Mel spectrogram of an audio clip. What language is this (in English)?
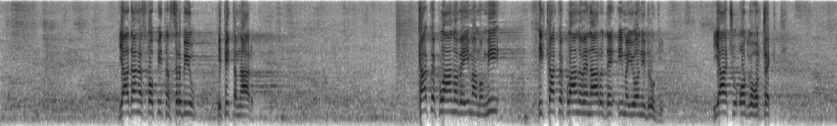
Serbian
